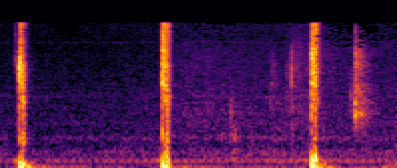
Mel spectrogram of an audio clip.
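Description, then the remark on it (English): Sharp ticking like a clock, clicking about once per second, actually water dripping after rain in a lounge, with a fainter extra tick near the end over a low, steady background hum. “Why am I hearing a ticking noise?”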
